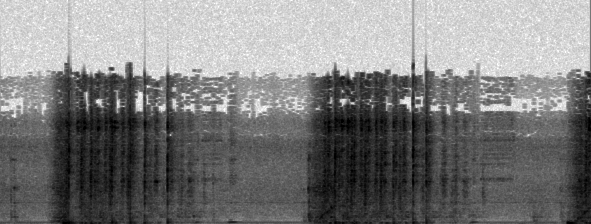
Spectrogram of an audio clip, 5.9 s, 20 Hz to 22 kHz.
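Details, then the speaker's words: Yard Machines MTD 21-inch push mower, Briggs 550EX auto choke, with brake cleaner sprayed in, on choke: two pull attempts sputter and die without starting; spark present but timing seems off, sheared flywheel key suspected. "see that we're getting a spark for sure but the timing is off maybe it's a shared keyway huh"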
